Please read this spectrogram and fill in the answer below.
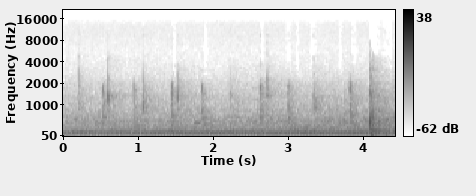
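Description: Table tennis rally: the celluloid ball clicks off the paddles and the table in an irregular series of light ticks, often in quick pairs of hit and bounce.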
